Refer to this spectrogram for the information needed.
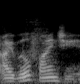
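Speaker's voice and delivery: soft put-on movie-hero voice. Speaker quotes the movie threat, doing a Liam Neeson Taken impression. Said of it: "Sounded like Liam Neeson from Taken".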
